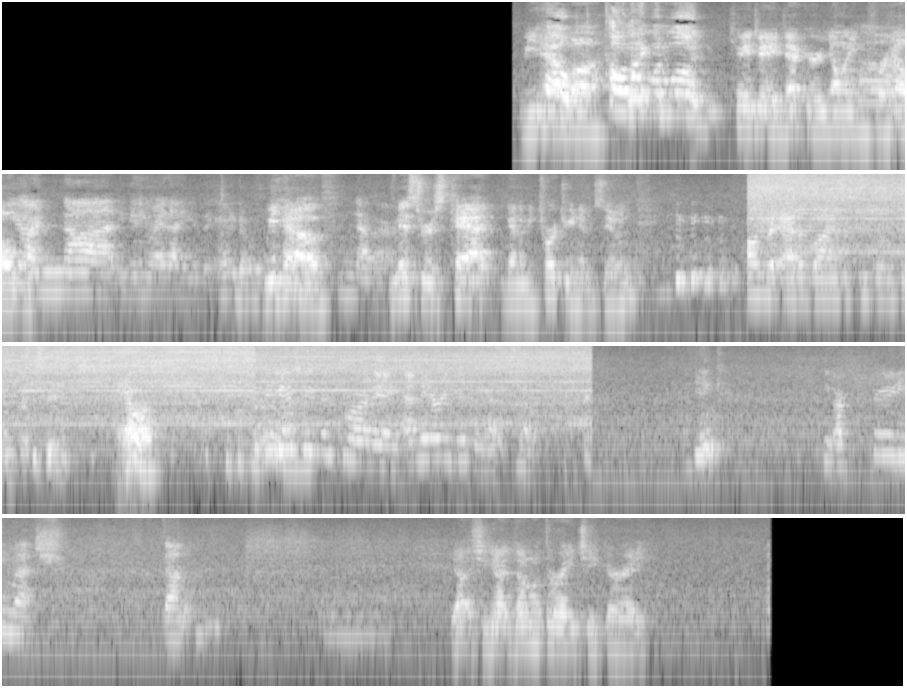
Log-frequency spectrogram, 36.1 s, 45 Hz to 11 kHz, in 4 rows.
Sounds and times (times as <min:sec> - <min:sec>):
Electric shaver, electric razor: 0:16.5 - 0:24.0.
